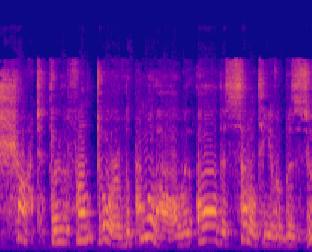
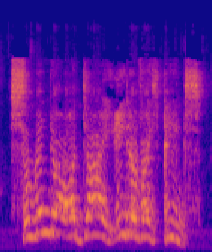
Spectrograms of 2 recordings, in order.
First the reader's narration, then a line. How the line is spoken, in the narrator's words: he screamed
